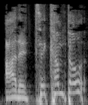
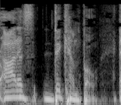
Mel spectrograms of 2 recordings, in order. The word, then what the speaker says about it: Antetokounmpo: And you can call him, for those of you that don't know, you can call him Giannis Antetokounmpo or Antetokounmpo. And the D is actually, since he's from Greece, they pronounce it with a D, the way he spelt his name. Or you can pronounce it with a T.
